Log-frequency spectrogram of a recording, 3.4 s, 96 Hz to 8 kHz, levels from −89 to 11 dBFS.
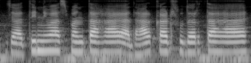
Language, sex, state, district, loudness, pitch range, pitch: Hindi, female, Jharkhand, Garhwa, -15 LUFS, 205-220 Hz, 215 Hz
